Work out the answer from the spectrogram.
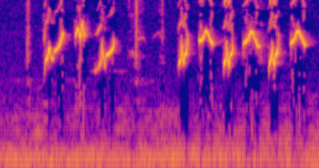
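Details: Chatty cinereous tit, wingko type, singing to stir other birds into song: a run of high, sharp whistled notes in quick, evenly spaced rising-falling pairs over a faint low hum.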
